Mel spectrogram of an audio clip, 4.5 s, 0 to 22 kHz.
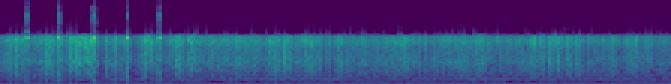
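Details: Elephant brass telephone with an old T1 carbon transmitter: five sharp dial clicks then steady crackling hiss over faint hum in the handset, static caused by the aging transmitter, before replacement.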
